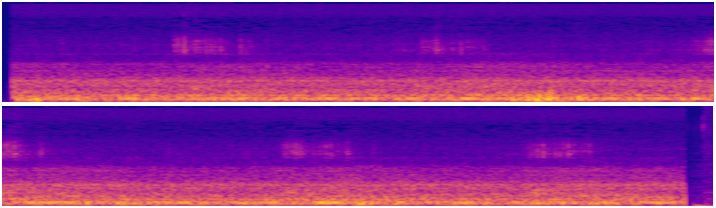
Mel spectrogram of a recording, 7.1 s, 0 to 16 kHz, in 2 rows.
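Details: Brand-new Gigabyte RTX 2060 graphics card: heavy steady low droning hum with faint chirps about every 1.3 s from vibrating fan mounts; performance unaffected, fixed by adding rubber under the four fan screws.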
